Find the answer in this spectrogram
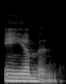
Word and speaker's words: Ammon: I mean, the CEO's name is Ammon. Ammon is a Book of Mormon prophet. And by the way, Reckless Ben, you keep pronouncing it Ammon, it's Ammon.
